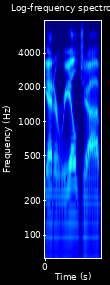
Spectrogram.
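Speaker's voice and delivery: usual speaking voice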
